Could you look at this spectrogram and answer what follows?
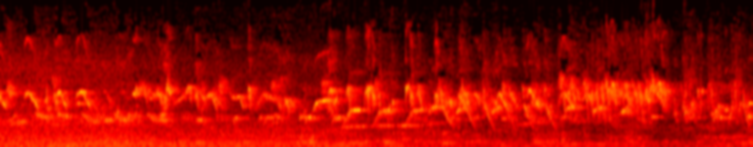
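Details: Horsfield's bush lark competition bird singing at a songbird contest in an animal market in Purbalingga, Indonesia: dense, rapid high chirping and trilled phrases with a thin whistled line, other contest birds and crowd murmur behind.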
